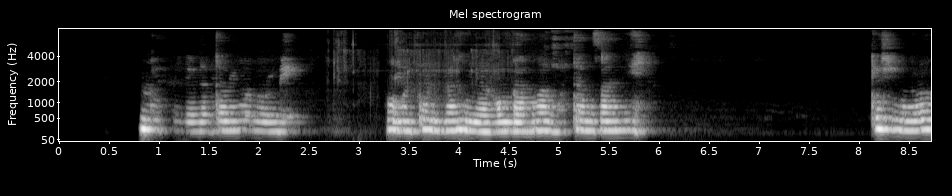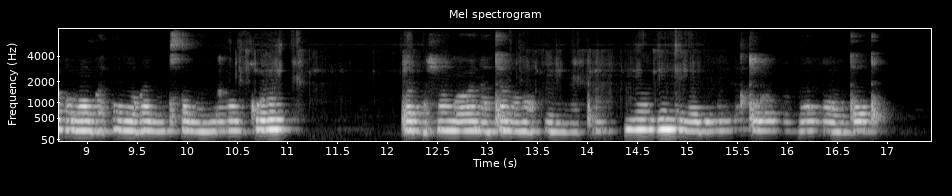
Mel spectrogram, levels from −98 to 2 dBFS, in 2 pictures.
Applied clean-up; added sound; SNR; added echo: neural mask model DeepFilterNet 3.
